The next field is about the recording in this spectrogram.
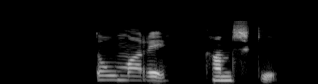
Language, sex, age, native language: Icelandic, male, 8, Icelandic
